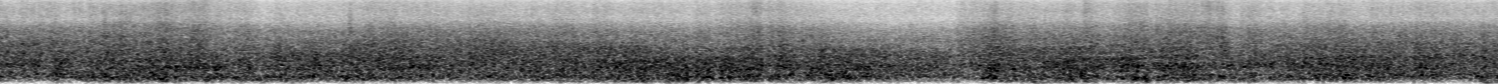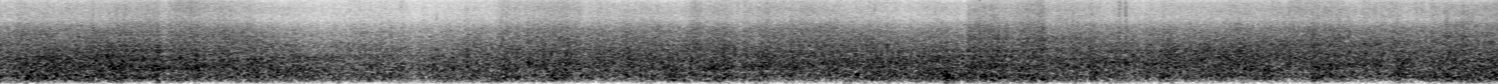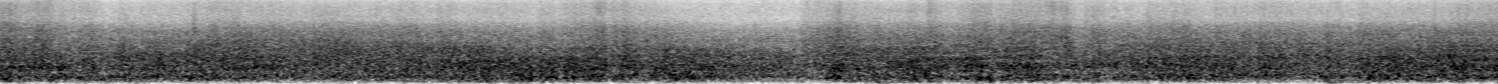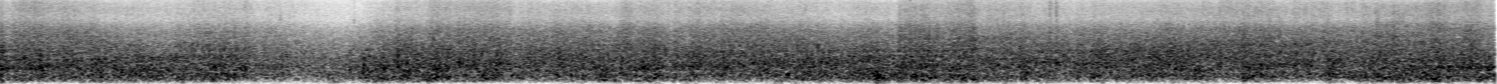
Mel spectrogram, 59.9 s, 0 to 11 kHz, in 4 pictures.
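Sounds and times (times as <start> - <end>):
sea waves breaking: 0.0 - 59.9.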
